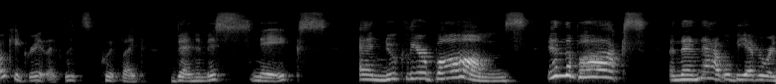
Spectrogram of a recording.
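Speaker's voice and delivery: high, loud, facetious, tongue-in-cheek put-on earnest voice. Acting out a careless wish for the magic box: put-on facetious tone. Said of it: "you can tell by my voice that I'm being facetious".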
